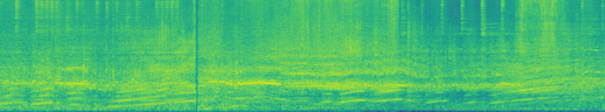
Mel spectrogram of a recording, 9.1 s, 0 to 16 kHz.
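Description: LS V8 of a fourth-generation Pontiac Firebird revving up and falling back again and again during donuts, about once or twice a second, with its rear tyres spinning and squealing on the asphalt.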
